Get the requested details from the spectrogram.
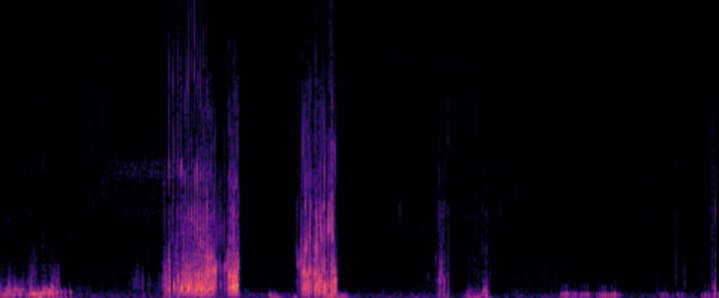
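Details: Male, hungry: low gurgling belly rumbles with several louder growling bursts; borborygmi, ordinary hunger bowel sounds.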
